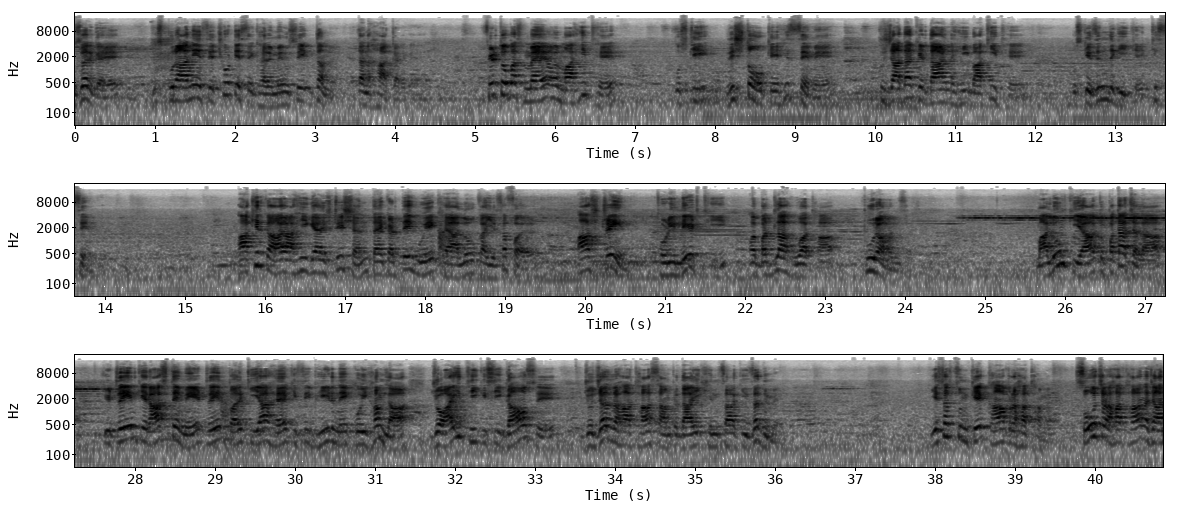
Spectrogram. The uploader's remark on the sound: An episode from our HBB Delhi Storytelling Open Mic Edition.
